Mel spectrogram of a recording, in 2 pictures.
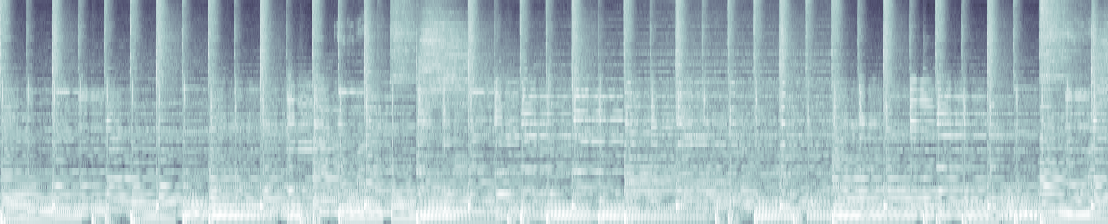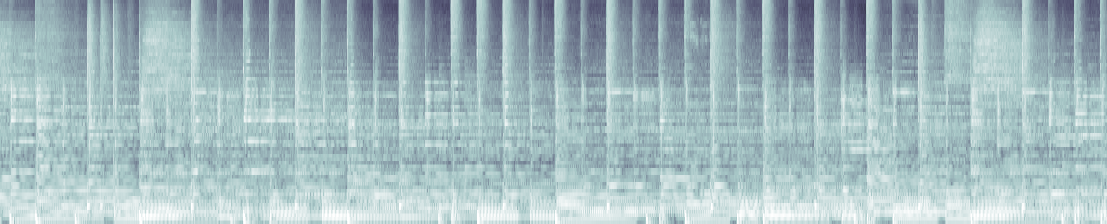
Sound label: Anthemic Pop Rock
